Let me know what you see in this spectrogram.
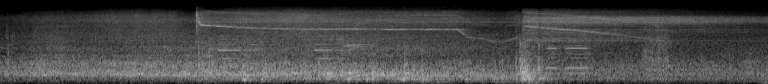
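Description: Keisei electric commuter train pulling into a station, its running noise carrying a high-pitched squeal that slowly falls in pitch and breaks off. A sharp knock comes about five seconds in, and then the squeal sets in again, falling further as the train slows.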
